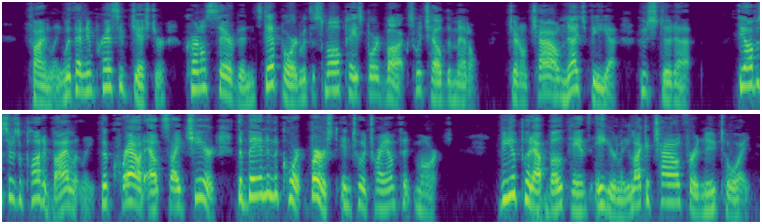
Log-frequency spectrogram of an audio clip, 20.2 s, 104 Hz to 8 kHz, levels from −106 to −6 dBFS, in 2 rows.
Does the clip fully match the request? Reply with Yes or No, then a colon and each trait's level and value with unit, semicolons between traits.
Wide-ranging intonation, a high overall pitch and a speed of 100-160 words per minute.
No: wide, 6.0 semitones; high, 230 Hz; average, 170 wpm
